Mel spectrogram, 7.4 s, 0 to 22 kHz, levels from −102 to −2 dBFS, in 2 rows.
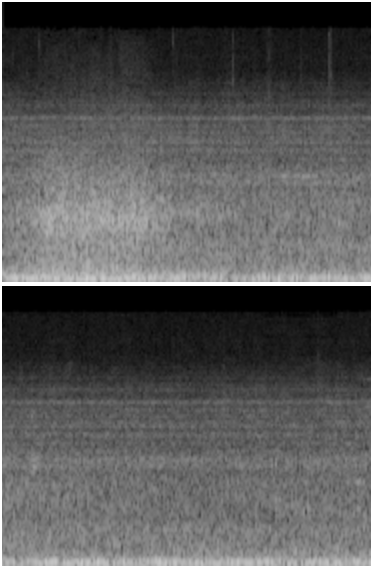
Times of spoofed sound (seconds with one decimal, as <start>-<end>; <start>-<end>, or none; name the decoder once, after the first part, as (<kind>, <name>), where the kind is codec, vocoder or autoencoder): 6.3-7.0 (codec, DAC)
